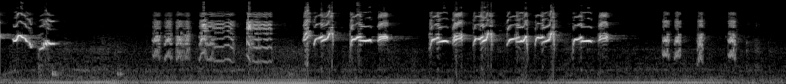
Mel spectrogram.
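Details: Oriental magpie-robin song for starting a quiet bird's singing: repeated short whistles and scratchy chirps in regular bursts about every half second, fading toward the end, faint hum behind.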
